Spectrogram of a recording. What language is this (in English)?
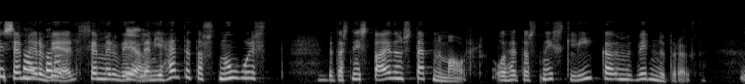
Icelandic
